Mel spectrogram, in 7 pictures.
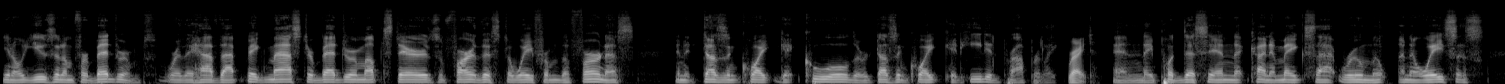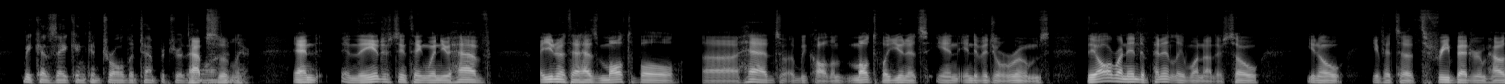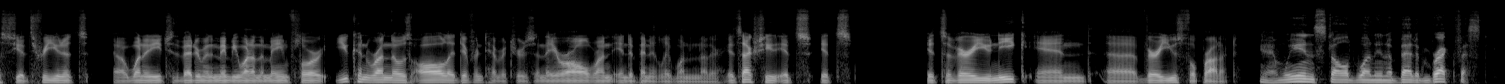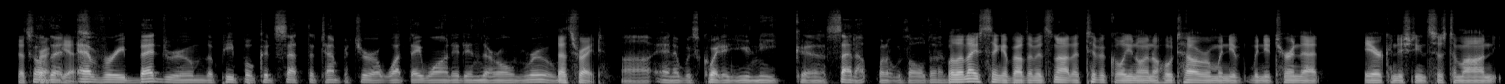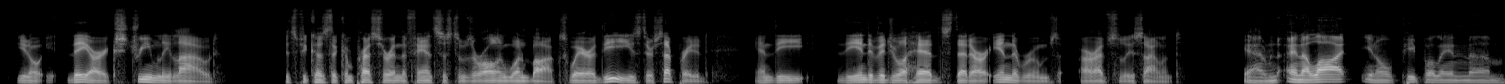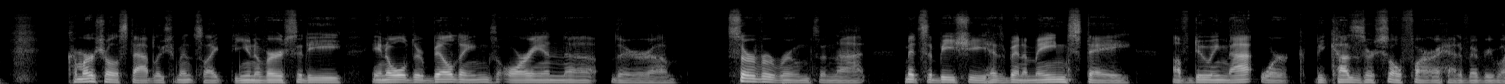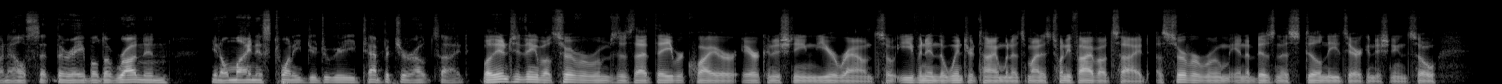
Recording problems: none

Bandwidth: 14.5 kHz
